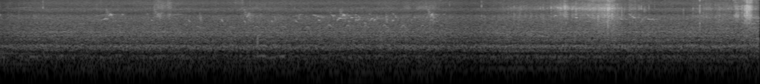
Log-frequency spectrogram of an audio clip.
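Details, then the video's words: Honeybees from a swarm in the owner's own yard being coaxed into a box, many fanning at the entrance: a dense, steady hum with a low droning band, occasional louder buzzes as single bees pass close, soft rustling throughout. "My Bees Swarmed! Next Door Honeybee Recovery"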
